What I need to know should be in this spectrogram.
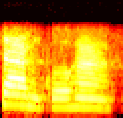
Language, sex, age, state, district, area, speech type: Hindi, female, 45-60, Uttar Pradesh, Bhadohi, urban, conversation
